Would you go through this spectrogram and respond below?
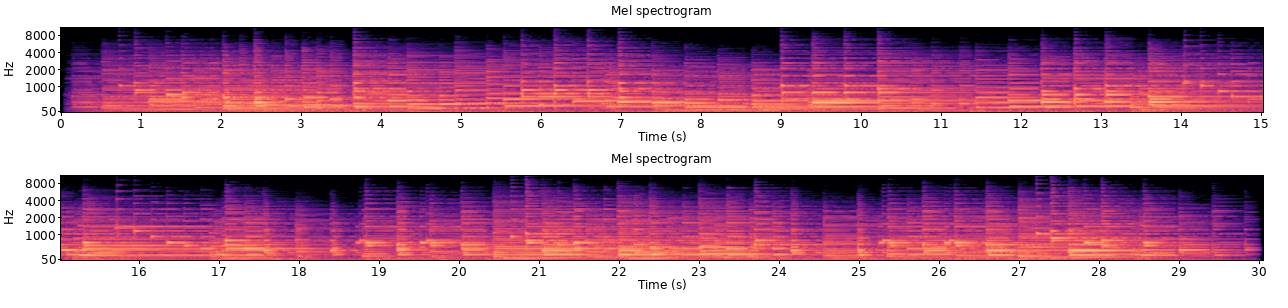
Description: pianista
